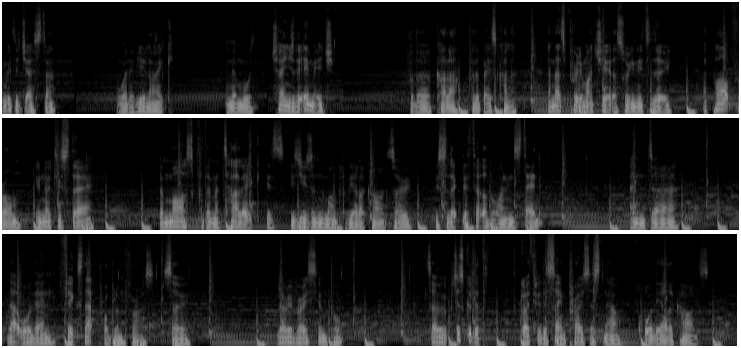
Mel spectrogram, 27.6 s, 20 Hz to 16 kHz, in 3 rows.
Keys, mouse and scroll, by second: 0.5 click, 1.4 click, 3.4 click, 5.6-6.2 scroll down 2, 7.8 click, 8.3 middle click, 9.1-9.5 scroll up 1, 9.6 middle click, 11.4 middle click, 12.0-12.4 scroll down 2, 12.8 scroll up 1, 13.8 click, 14.9 click, 16.1 click, 17.3 middle click, 19.5-19.9 scroll down 2, 19.9 shift+middle click, 20.6 ctrl+middle click, 22.7-23.0 scroll down 1, 23.4 middle click, 24.1-24.4 scroll down 1, 25.7 middle click, 26.1-26.4 scroll up 1, 27.3 KP_1.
